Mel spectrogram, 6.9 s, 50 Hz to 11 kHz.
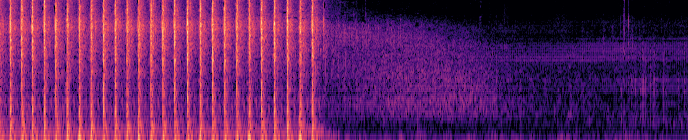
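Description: Vickers .303 water-cooled machine-gun fire: a long sustained burst at an even rate of about eight shots a second. It cuts off abruptly about three seconds in, and the report echoes away over the range for the next two seconds.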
